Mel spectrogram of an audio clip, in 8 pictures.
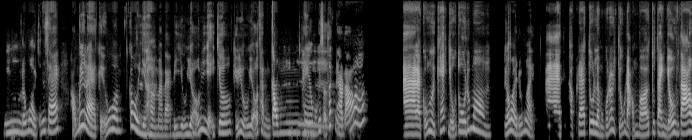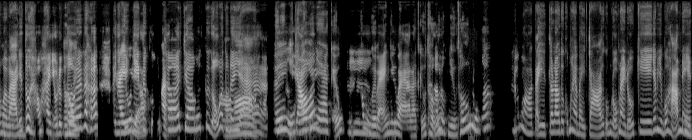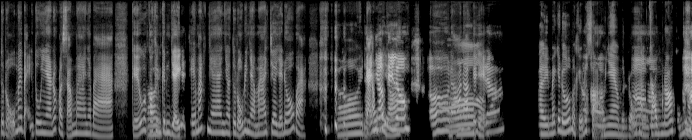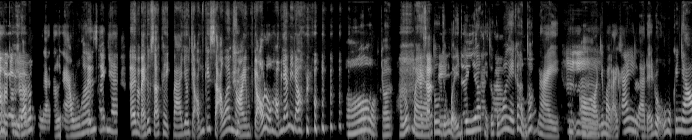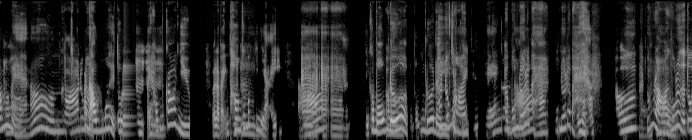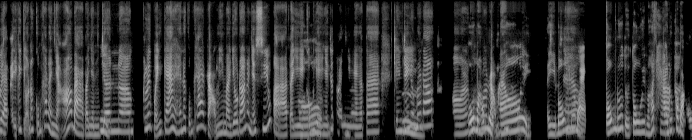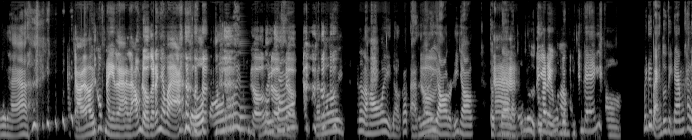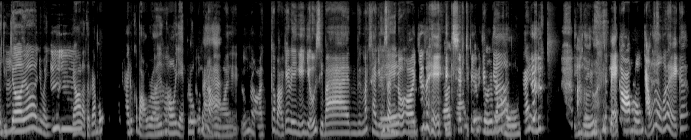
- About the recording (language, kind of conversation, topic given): Vietnamese, unstructured, Bạn nghĩ việc thuyết phục người khác cùng tham gia sở thích của mình có khó không?
- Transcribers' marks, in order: other background noise; distorted speech; laughing while speaking: "giờ"; tapping; "người" said as "ừn"; laughing while speaking: "Rồi"; laughing while speaking: "tui hổng ai dụ"; laughing while speaking: "hết á"; chuckle; chuckle; chuckle; laughing while speaking: "đâu luôn"; laugh; mechanical hum; laugh; chuckle; laugh; other noise; chuckle; unintelligible speech; laughing while speaking: "thiệt s chui vô đó chắc chết. Ờ"; "một" said as "ờn"; chuckle; laughing while speaking: "luôn"; chuckle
